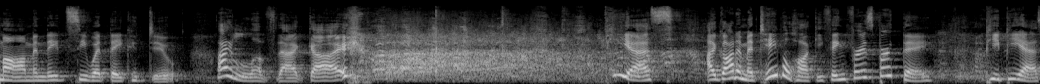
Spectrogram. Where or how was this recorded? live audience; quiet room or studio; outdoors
live audience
